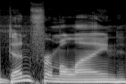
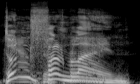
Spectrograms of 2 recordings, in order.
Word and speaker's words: Dunfermline: So he was born in Dunfermline, Scotland, which I'm sure I'm saying wrong. I think you didn't pronounce that right. Dunfermline.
